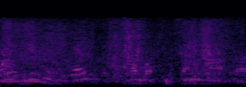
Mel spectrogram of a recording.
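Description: Indistinct, low human voices: short stretches of muffled talk or vocalising that bend in pitch, over a steady background hiss.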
